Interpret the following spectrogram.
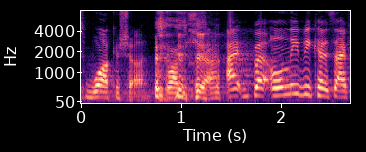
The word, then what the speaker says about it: Waukesha: Uh, I'm gonna say Waukesha. Very good. It looks like it could be like Waukesha. It's Waukesha Waukesha but only because I've heard right before, yeah.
